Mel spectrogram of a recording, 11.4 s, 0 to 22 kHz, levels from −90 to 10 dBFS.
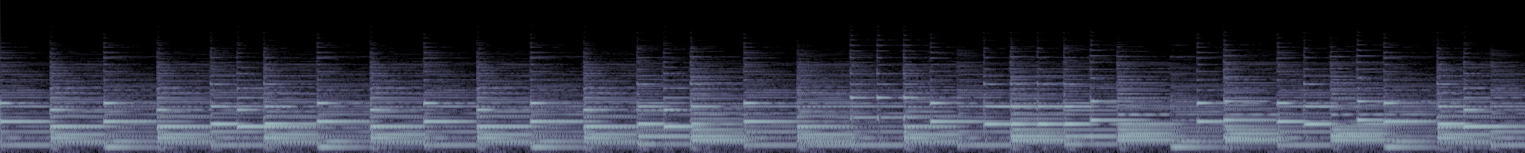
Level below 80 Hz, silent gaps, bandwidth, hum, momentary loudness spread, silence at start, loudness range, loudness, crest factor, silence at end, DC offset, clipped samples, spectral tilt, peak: -60 dBFS; none; 8.2 kHz; none; 4 LU; 0 s; 1 LU; -25 LUFS; 14 dB; 0 s; under 0.1%; under 0.1%; -7.5 dB/octave; -10 dBFS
